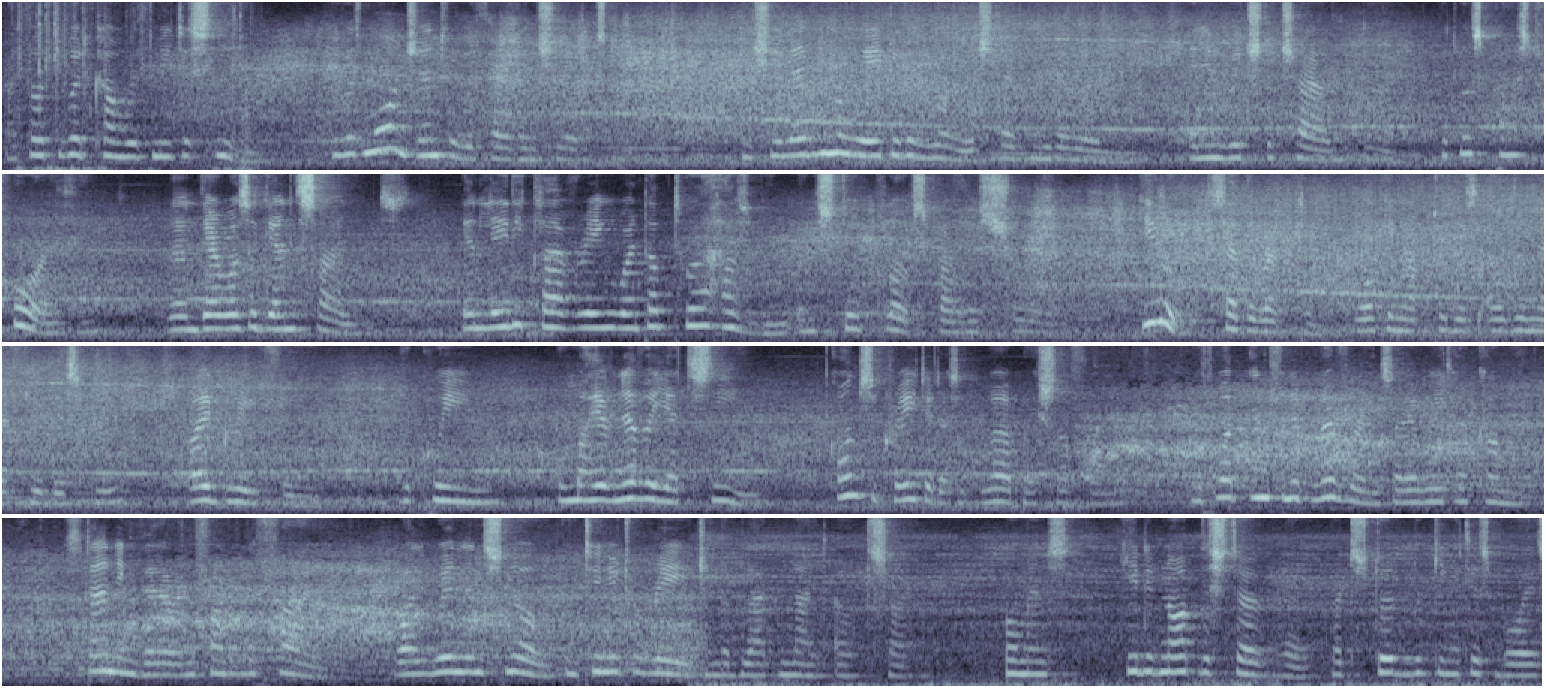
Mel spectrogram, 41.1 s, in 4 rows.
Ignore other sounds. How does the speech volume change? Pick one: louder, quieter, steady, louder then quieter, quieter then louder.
steady.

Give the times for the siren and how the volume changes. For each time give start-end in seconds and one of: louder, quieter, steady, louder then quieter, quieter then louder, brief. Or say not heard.
not heard.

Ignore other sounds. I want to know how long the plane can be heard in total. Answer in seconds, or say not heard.
41 s.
